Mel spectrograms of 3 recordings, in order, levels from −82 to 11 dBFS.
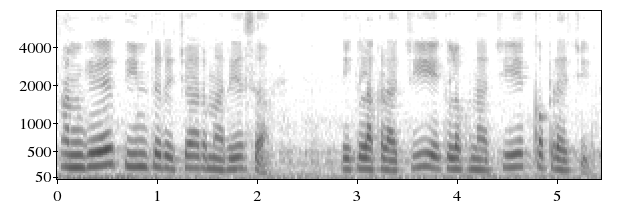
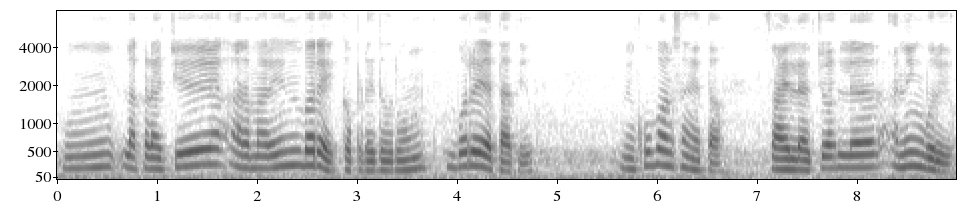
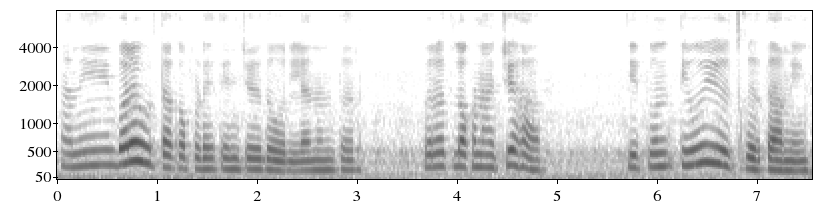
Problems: constant background noise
